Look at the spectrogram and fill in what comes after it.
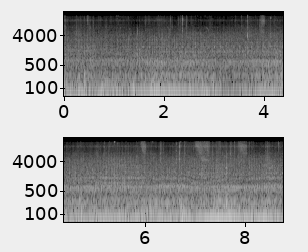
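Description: Steady low rumble of a vehicle's engine and running gear, heard from inside the cabin.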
